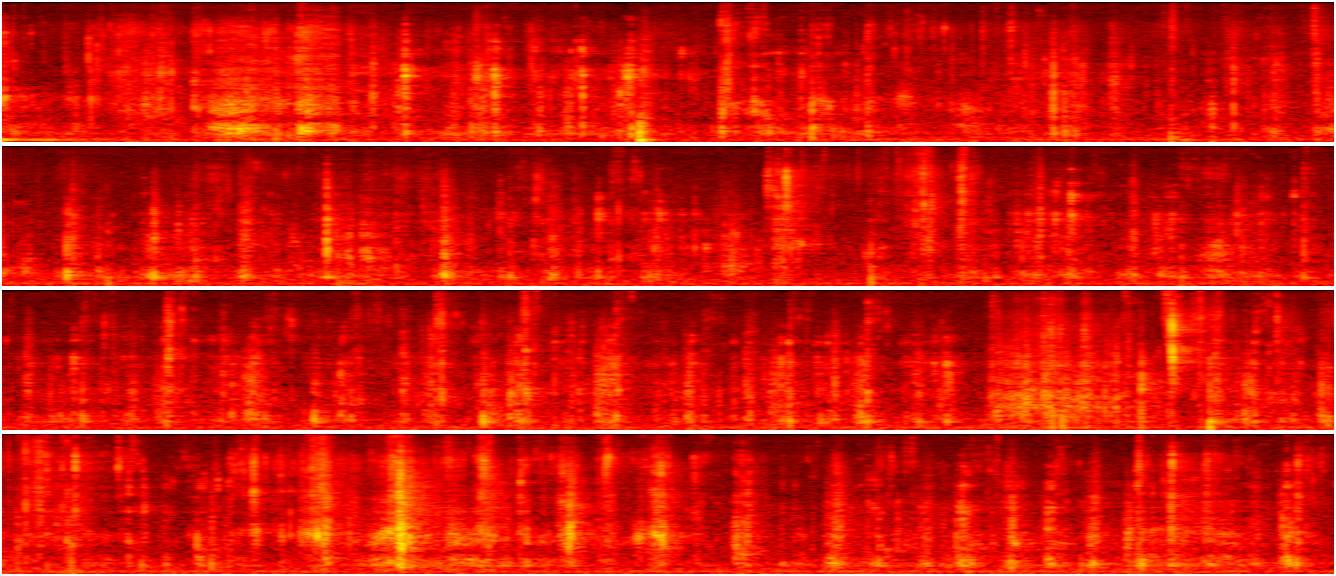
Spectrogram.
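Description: Close-miked chewing of a McDonald's burger, with many small wet mouth clicks and smacks.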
